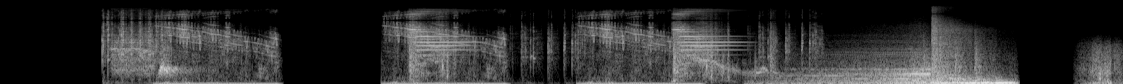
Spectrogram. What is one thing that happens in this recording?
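A magic spell whooshes and crackles loudly.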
